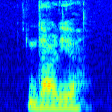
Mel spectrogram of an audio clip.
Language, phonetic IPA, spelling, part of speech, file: Polish, [ˈdalʲja], dalia, noun, LL-Q809 (pol)-dalia.wav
